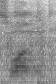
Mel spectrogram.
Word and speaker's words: suave: How do you say it? Suave. I'm sorry. I pronounced too many letters, obviously. You put a W in there.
